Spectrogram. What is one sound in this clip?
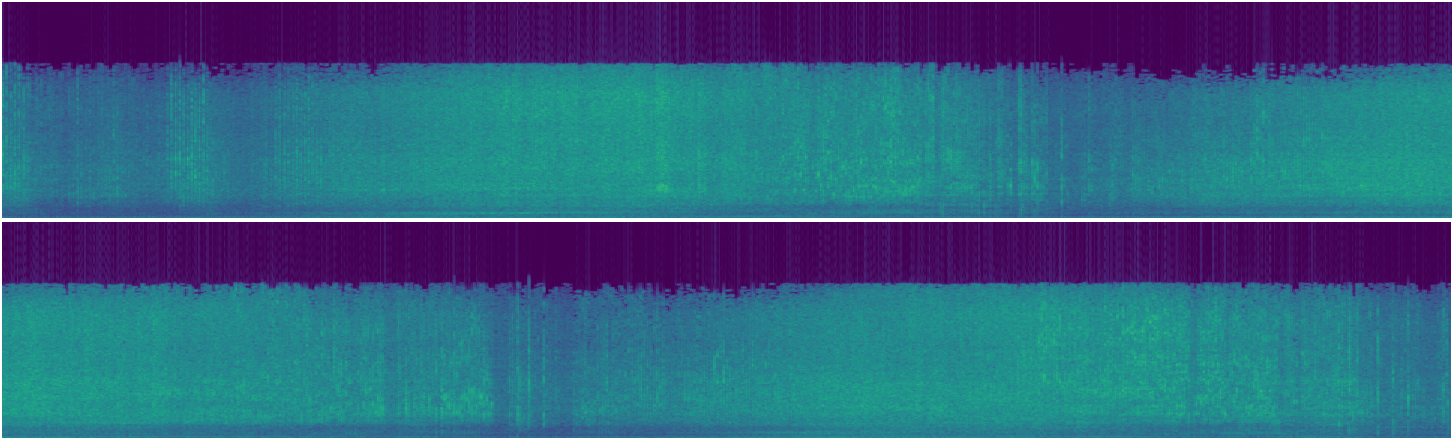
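Go-kart engines whine and buzz loudly as karts race past, swelling and fading.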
